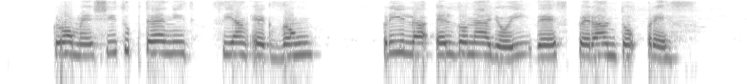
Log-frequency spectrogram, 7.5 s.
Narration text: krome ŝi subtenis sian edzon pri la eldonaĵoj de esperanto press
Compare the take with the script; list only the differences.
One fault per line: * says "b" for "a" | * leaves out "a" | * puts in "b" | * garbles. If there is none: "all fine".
all fine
